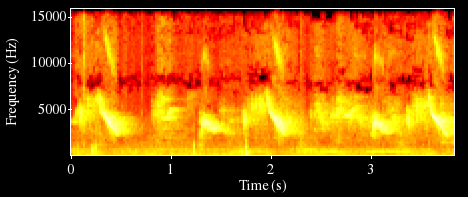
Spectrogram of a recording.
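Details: Eurasian tree sparrow performing canary- and cigun-style song: clear high notes sliding down in pitch, spaced about every half second to a second, with a light low hum underneath.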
